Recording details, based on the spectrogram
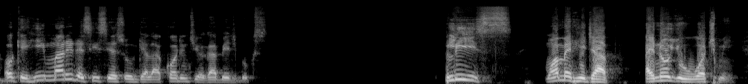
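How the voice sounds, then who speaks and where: A Ghanaian man hosting a live stream, reacting to clips with mocking commentary, laughing often and repeating himself. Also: on the high side.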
